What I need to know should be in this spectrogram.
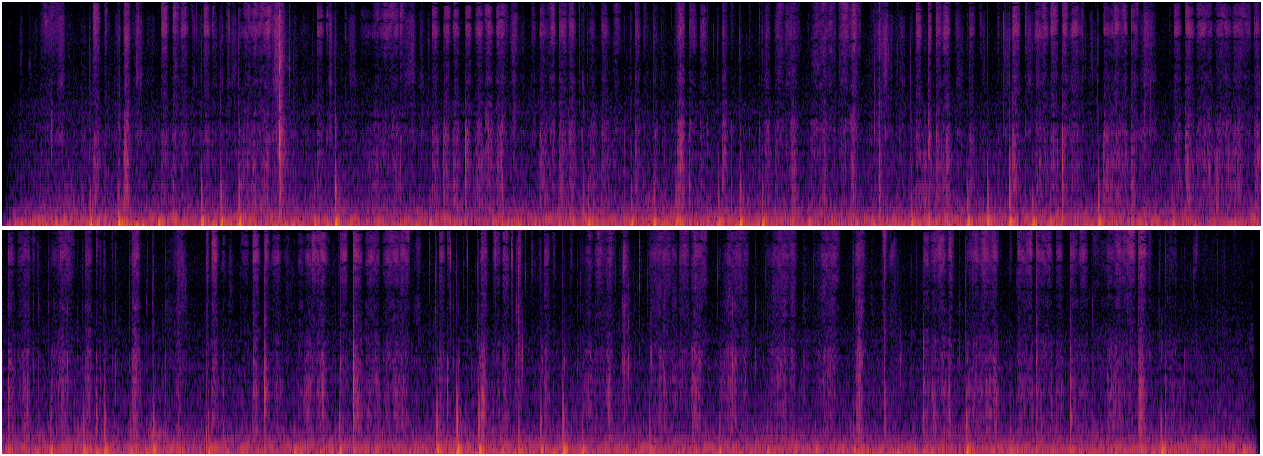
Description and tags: Pencil On Paper
Field-Recording, University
